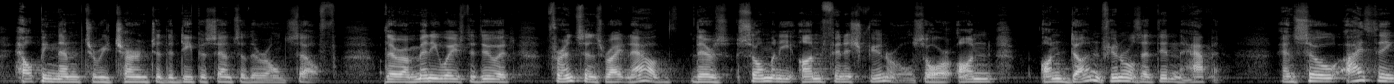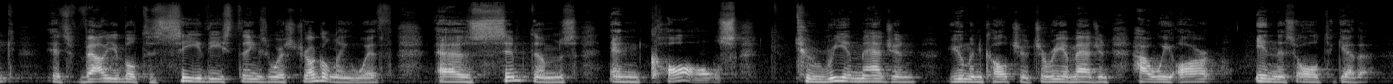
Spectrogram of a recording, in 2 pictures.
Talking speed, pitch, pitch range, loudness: 140 wpm, 120 Hz, 115-140 Hz, -21 LUFS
